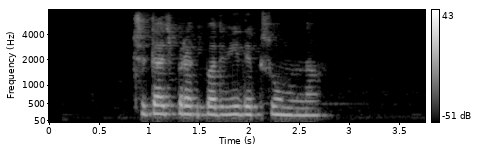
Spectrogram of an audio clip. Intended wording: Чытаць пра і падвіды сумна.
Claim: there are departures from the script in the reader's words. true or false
false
